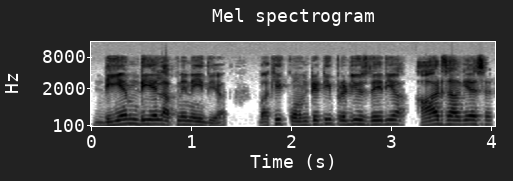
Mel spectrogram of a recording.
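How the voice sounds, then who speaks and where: A fairly high-pitched male voice, steady and darkish in tone, moving a little fast. He teaches an accounting class in Hindi sprinkled with English terms, quizzing students and prompting them to answer aloud in a call-and-response lecture.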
